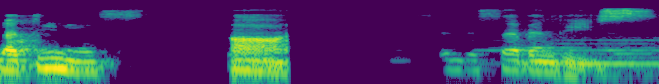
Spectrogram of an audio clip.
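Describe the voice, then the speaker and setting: Somewhat breathy, a woman speaks fairly slowly with a Spanish accent and ordinary pitch variation. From Guatemala. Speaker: community leader. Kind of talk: podcast interview. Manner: halting.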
